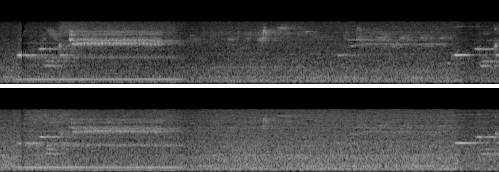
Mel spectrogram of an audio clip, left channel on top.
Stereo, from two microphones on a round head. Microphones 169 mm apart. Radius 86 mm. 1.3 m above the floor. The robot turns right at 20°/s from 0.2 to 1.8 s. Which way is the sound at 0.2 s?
80° left.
